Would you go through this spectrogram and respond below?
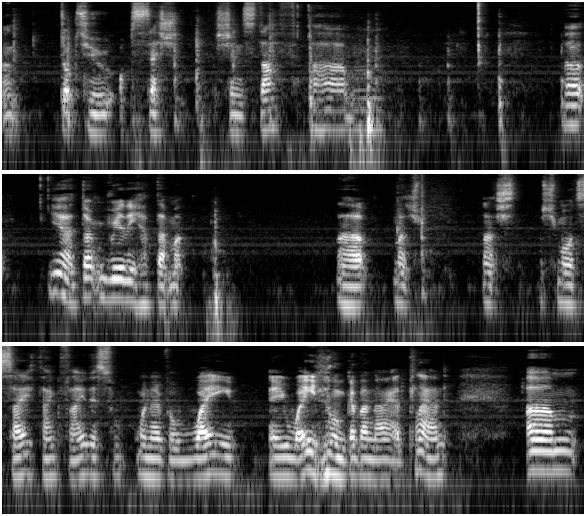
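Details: Adult male who describes himself as slightly stammering, in natural conversational speech; stuttering.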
